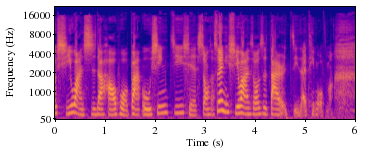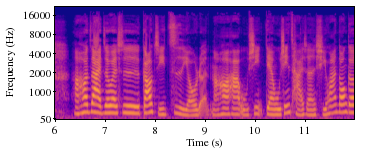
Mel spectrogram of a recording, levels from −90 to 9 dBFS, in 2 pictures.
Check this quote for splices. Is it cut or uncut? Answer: cut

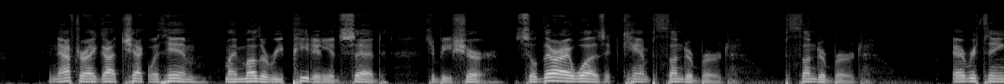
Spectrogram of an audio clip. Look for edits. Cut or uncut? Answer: cut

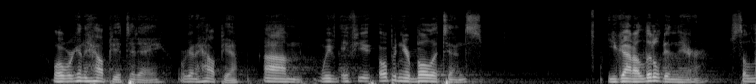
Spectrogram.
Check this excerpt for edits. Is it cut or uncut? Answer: cut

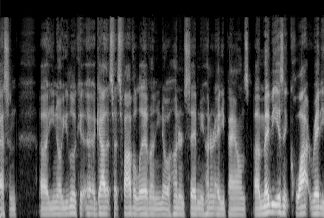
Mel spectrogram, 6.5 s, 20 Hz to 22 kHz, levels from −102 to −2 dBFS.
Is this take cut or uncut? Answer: cut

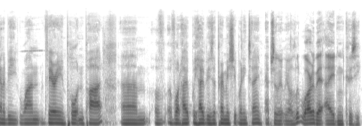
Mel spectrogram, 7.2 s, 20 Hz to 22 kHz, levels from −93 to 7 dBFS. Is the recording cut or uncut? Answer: cut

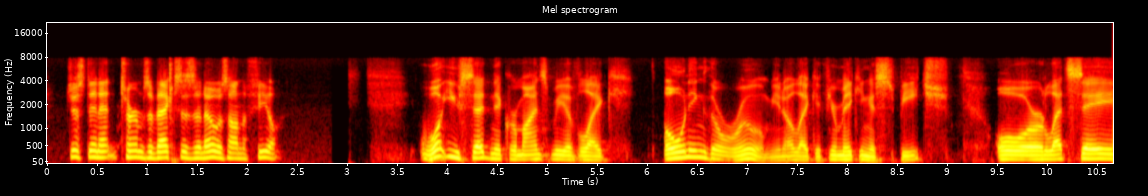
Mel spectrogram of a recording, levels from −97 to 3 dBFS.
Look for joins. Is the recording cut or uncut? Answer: uncut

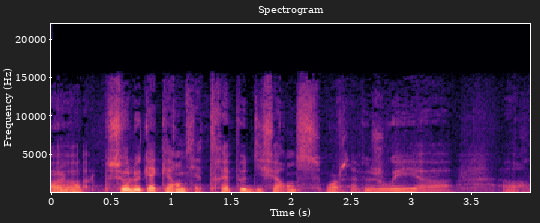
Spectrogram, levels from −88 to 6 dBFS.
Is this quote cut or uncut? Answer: cut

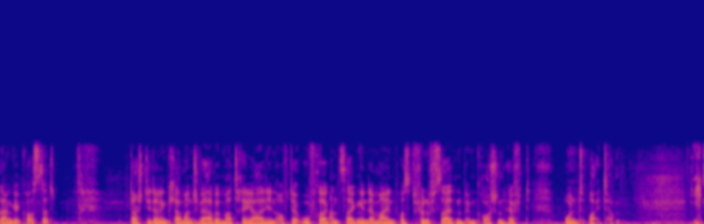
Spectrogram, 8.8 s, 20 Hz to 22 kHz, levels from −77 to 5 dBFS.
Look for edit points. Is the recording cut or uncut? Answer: cut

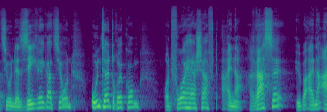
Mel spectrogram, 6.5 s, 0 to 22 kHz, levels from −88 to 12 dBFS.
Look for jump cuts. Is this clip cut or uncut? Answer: uncut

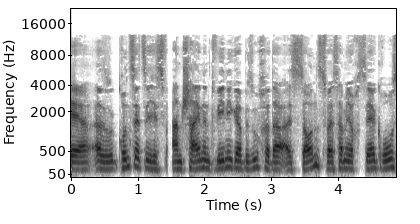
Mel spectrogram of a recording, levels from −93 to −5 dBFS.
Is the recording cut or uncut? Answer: cut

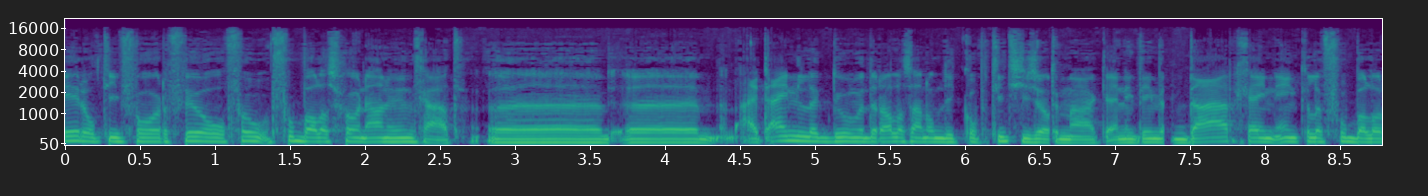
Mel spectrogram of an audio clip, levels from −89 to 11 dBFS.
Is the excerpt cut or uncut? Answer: cut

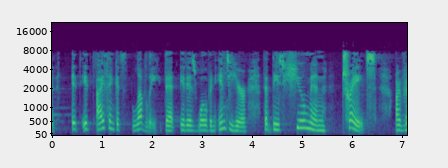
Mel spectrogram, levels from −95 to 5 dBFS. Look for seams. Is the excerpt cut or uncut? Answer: uncut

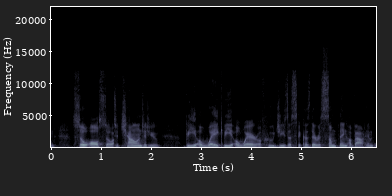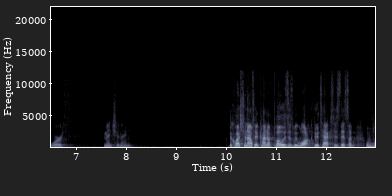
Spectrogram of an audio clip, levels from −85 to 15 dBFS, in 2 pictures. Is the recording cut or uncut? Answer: cut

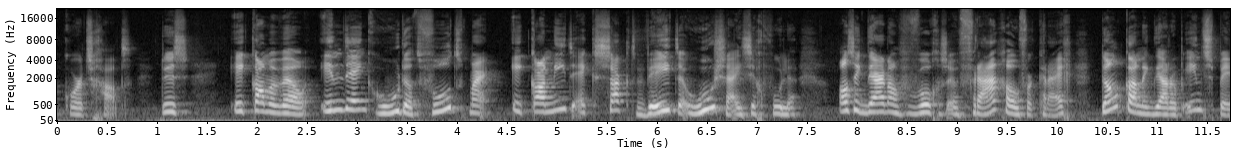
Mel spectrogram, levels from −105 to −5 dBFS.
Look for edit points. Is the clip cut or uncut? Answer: uncut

